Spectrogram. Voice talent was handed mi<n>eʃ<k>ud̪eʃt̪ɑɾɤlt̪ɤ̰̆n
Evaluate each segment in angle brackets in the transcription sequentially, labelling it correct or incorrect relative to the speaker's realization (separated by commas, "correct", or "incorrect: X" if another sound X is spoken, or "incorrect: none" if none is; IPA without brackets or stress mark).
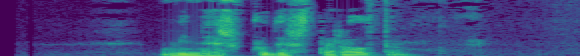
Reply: correct, incorrect: p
